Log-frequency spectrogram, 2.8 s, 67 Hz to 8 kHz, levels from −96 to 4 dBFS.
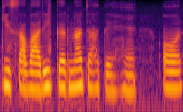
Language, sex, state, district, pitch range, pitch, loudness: Hindi, female, Himachal Pradesh, Shimla, 180-200 Hz, 190 Hz, -18 LUFS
